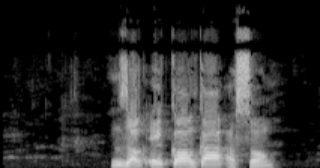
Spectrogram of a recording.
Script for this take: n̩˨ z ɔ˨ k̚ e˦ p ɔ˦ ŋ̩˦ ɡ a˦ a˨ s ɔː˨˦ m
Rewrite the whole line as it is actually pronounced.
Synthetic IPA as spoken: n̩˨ z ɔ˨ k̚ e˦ k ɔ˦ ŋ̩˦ k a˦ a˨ s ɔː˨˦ ŋ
